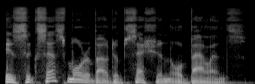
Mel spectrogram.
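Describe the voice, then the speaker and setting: A man's voice: very deep voice, sing-song, normal speed. A man acting as interviewer, putting short scripted questions. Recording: faint background noise.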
